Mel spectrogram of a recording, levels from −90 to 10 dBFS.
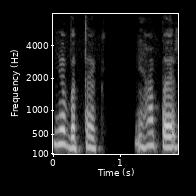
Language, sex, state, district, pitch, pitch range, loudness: Hindi, female, Uttar Pradesh, Etah, 225 Hz, 215-265 Hz, -21 LUFS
